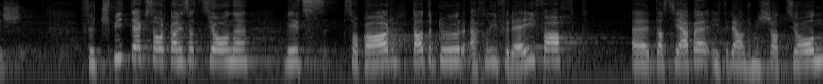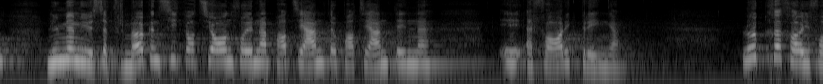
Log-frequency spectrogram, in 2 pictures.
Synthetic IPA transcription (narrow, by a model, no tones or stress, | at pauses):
ɪʃ | fʏɾtʃpit̪ɛksɔɾɡɑnizɑt͡sjoːnəʋɪɾts | soɡ̥ɑːɾd̥ɑd̪ədøːɾəχlifəɾɛɪfɑχt | ɛd̥ɑssiæbəɪd̥əɾɑdministʁɑt͡sjoːn | nyməmyəsəpfəɾmœɡənsːit̪wɑt͡sjoːnfɔiɾnəpʰɑt͡siæntəupʰɑt͡siæntɪnːə | ɪʔɛɾfɑːɾiɡb̥ɾɪŋːə | lʉkχəχœʏfɔ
